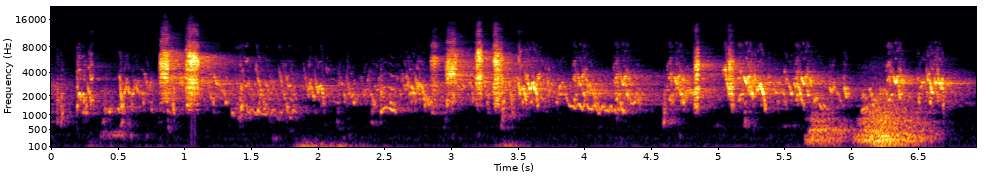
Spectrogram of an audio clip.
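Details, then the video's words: A happy pet budgerigar chirps continuously, a dense run of scratchy squawks and warbling chatter with sharp clicks and whistled notes, fairly steady throughout, with a brief low thump or rustle near the end. "Happy budgie chirping sound"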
